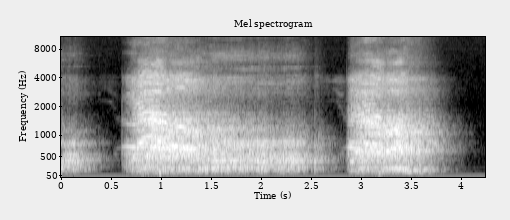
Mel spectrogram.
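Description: A group of voices reciting Arabic practice words in unison in a chanting, sing-song way, in short phrases with brief pauses between them: a class drilling the spelling and reading of words from the Qaidah Nuraniyah primer.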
